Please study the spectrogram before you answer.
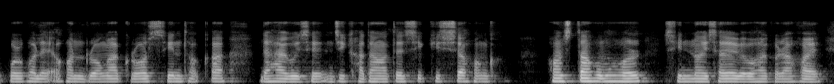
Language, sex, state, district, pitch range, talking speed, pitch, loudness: Assamese, male, Assam, Kamrup Metropolitan, 130-140 Hz, 120 wpm, 135 Hz, -21 LUFS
